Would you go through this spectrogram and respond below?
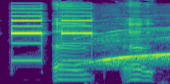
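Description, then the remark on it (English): A loud siren-like wail: a short steady tone breaks off, then a longer call rises slowly in pitch, with a voice-like quality suggesting someone imitating a siren. “A siren.”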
